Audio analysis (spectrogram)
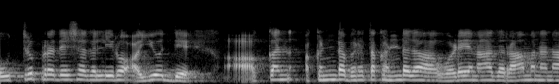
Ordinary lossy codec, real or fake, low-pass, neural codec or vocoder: none; real; none; none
